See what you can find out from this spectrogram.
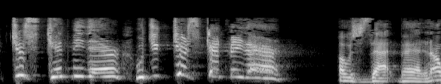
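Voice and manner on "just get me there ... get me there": much higher, slow cry; high strained shout; pained yell. Retold or imitated. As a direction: shout the plea through the pain. Pain-stricken yelling at driver.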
